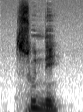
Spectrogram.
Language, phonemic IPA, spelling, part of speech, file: French, /su.de/, souder, verb, Fr-souder.ogg
- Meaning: to solder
